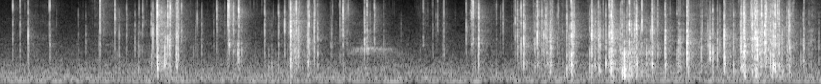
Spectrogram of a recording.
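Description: Plastic packaging crinkling and tearing as a mystery pack's green wrapper is torn open and the foil trading-card booster packs inside are pulled out: a run of irregular crackles that grows busier in the second half.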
